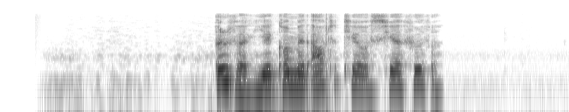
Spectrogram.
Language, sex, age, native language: Icelandic, other, 20-29, English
